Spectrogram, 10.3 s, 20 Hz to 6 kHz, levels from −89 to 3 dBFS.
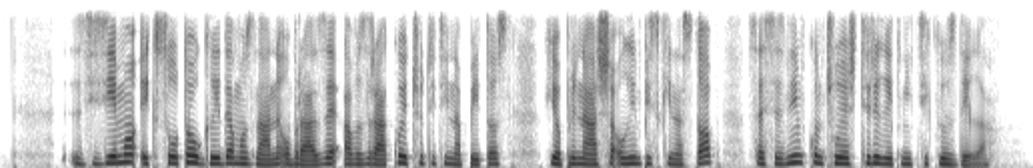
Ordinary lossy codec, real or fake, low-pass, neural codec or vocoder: none; real; 5.4 kHz; none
